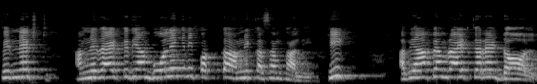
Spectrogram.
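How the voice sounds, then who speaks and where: Speaking quickly in a sharp, very high voice, a female teacher fires questions at her class. Each pupil's answer gets echoed back, often with a playful aside, as the call-and-response lesson moves along.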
